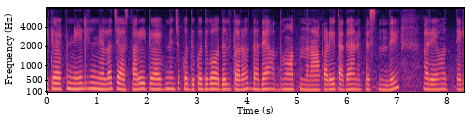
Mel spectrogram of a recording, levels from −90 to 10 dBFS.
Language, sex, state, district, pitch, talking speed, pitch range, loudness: Telugu, female, Andhra Pradesh, Manyam, 180 Hz, 100 wpm, 175-190 Hz, -16 LUFS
